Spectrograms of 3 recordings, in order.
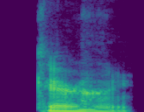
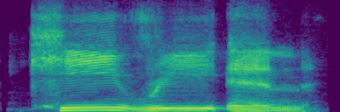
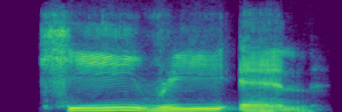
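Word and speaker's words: Cairhien: Oh, here it is. Pronounced Kee-ree-en. – Wow, we were way off. – Kee-ree-en.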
